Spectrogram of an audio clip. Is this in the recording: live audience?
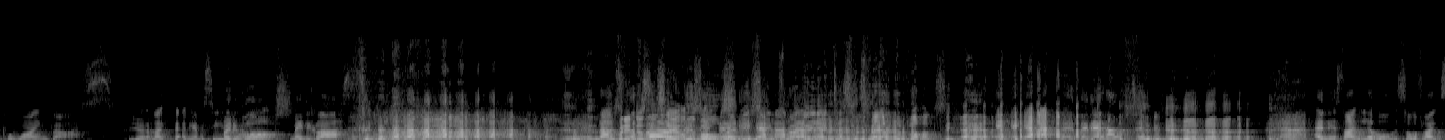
yes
